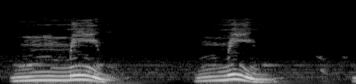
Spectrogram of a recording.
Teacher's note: তারপরে যদি আরেকটু চাপ দিয়ে, ঠোঁটটাকে আরেকটু চাপ দিয়ে সাউন্ডটা বের করি এবং কিছুটা সাউন্ড আমরা নাক দিয়েও বের হয়, নাক দিয়েও বের করি, তাহলে উচ্চারিত হবে প্রথমে মানে নাক দিয়ে বের হচ্ছে, তারপরে মুখ দিয়ে বের হচ্ছে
